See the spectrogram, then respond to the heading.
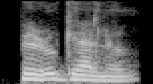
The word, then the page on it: pyrogallol: Indian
